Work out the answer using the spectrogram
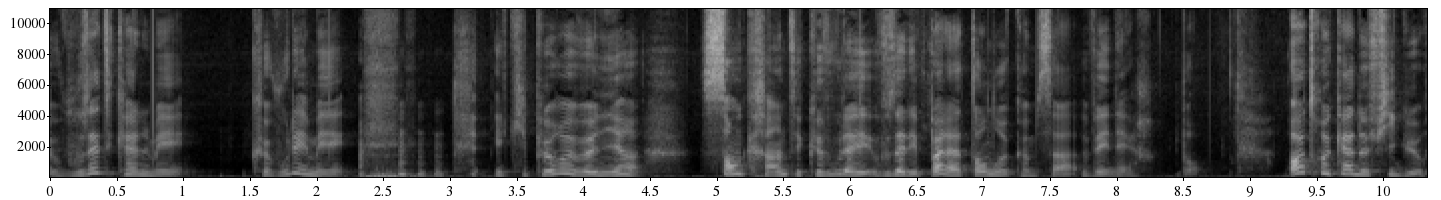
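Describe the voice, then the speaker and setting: A woman's voice: mid-range voice, a little mellow. Chatty woman giving a tarot reading. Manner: chatty and rambling, laughs often, uses slang. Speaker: tarot card reader. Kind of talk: casual astrology reading to camera.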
